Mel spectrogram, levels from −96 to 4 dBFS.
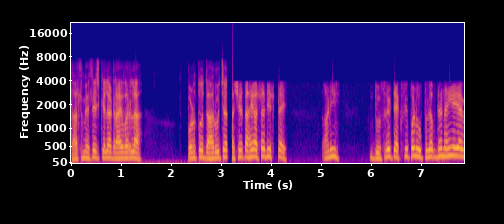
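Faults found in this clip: Handover gap, 3.11 to 3.23 s, right after "पण तो दारूच्या": call moved between networks, no speech frames delivered during the switch. Sound cuts out within milliseconds, 120 ms of silence, anything said in that span lost.

Fallback to narrowband, 3.23 s to end: codec dropped from AMR-WB HD Voice (light coding damage, consistent with 12.65 kbit/s) to AMR-NB, consistent with 12.2 kbit/s. Nothing above 4 kHz from that point; speech duller, more muffled, rougher.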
